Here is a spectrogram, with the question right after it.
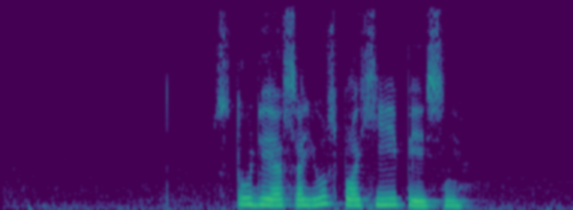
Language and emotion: Russian, neutral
